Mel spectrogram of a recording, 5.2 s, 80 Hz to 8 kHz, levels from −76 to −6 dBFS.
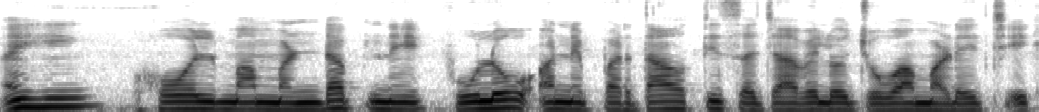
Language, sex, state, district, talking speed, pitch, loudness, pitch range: Gujarati, female, Gujarat, Valsad, 125 wpm, 135 Hz, -15 LUFS, 130-145 Hz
